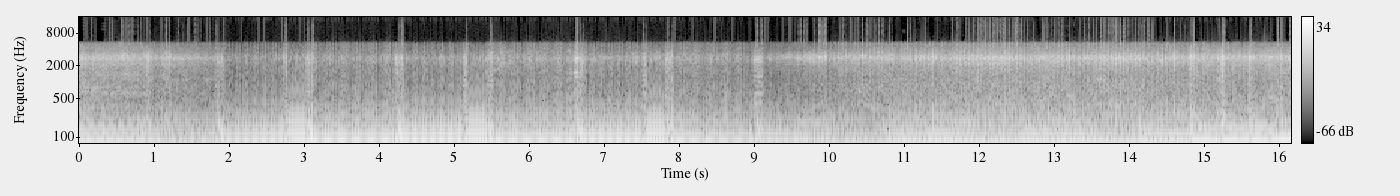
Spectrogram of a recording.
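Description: Very loud bass music from a Sundown Audio car subwoofer system, heard from outside the van: deep notes stepping in pitch, with the van's body panels rattling and buzzing. About ten seconds in the notes settle into a steadier drone and the buzzing grows.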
